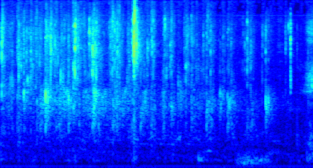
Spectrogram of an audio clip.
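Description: A school board meeting audience gives a round of applause, with steady, fairly faint clapping from a crowd in a large room.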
